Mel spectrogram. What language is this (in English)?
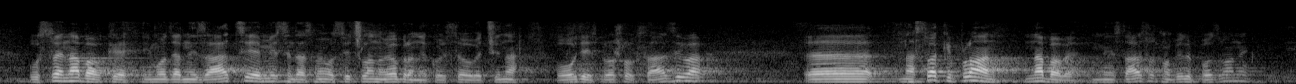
Croatian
